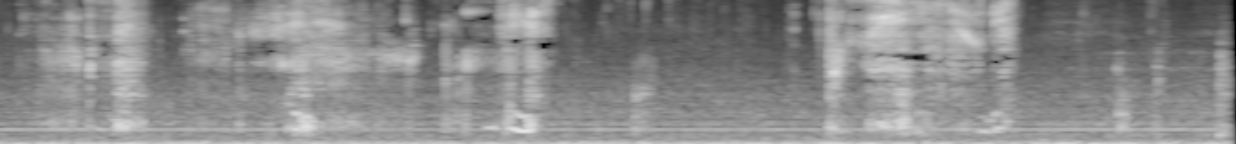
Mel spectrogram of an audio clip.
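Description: A young woman bites into crispy fried chicken with loud crunches, close to a microphone.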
